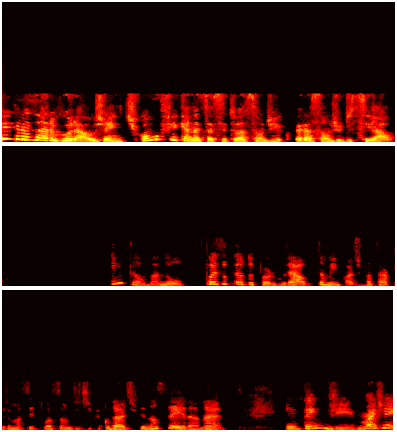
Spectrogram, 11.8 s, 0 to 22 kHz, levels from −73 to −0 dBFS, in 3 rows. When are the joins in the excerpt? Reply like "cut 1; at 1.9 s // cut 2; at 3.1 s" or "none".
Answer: cut 1; at 5.9 s // cut 2; at 10.6 s

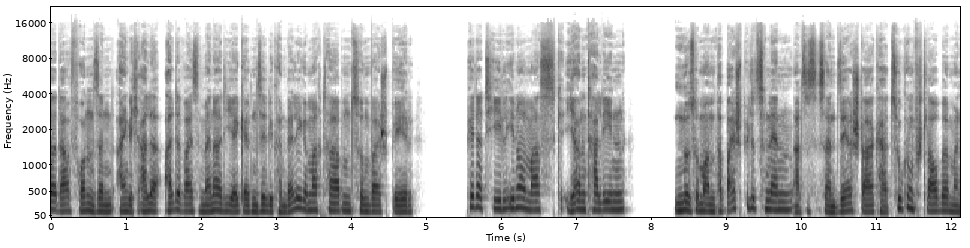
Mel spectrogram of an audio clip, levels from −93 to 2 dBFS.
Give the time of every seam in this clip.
cut 1; at 9.9 s

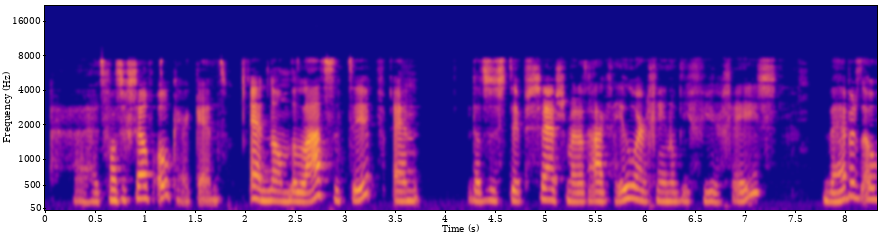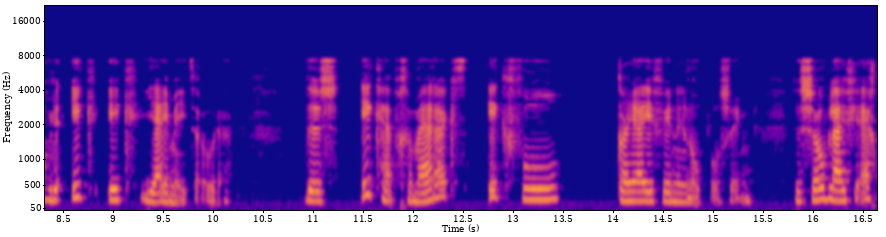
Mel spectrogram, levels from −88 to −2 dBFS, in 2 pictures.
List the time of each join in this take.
cut 1; at 1.8 s

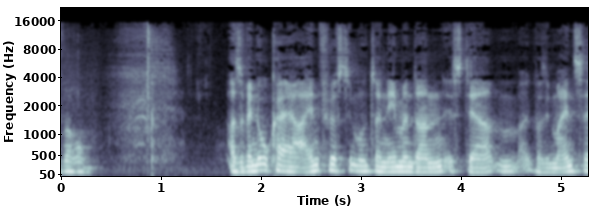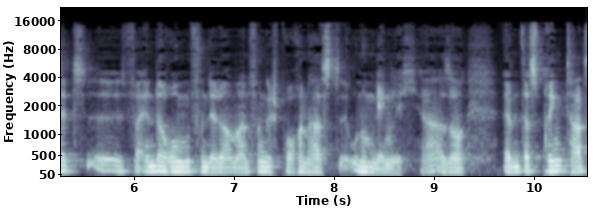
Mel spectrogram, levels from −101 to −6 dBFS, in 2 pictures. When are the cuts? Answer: none

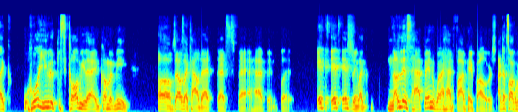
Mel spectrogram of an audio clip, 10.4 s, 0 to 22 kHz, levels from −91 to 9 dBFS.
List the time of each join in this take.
none

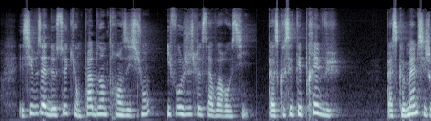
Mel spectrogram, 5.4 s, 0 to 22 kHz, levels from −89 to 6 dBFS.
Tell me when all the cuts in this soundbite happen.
cut 1; at 3.3 s

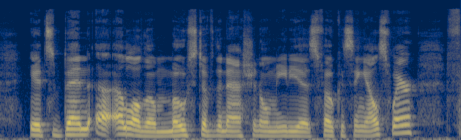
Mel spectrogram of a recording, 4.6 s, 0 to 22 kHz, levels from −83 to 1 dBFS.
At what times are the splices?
cut 1; at 1.3 s

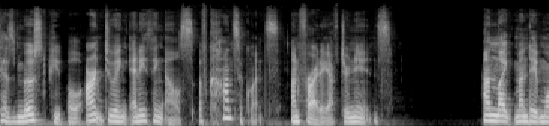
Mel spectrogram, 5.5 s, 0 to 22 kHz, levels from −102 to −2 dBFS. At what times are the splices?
none

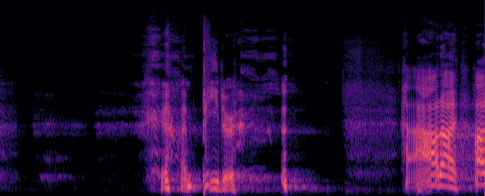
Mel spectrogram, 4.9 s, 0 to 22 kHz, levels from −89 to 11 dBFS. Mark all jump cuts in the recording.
none

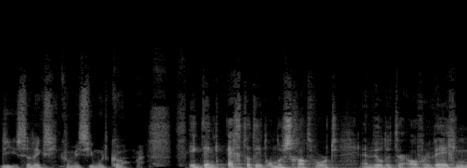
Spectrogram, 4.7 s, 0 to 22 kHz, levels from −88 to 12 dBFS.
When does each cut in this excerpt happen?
cut 1; at 1.9 s

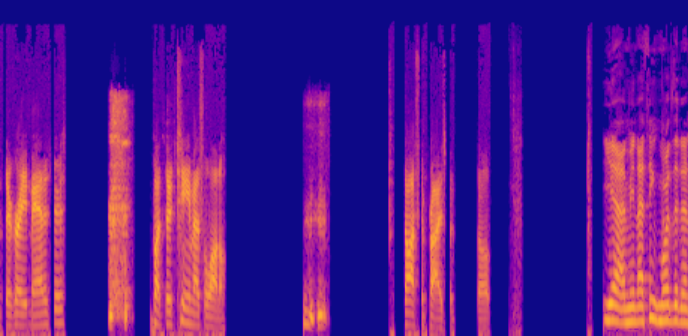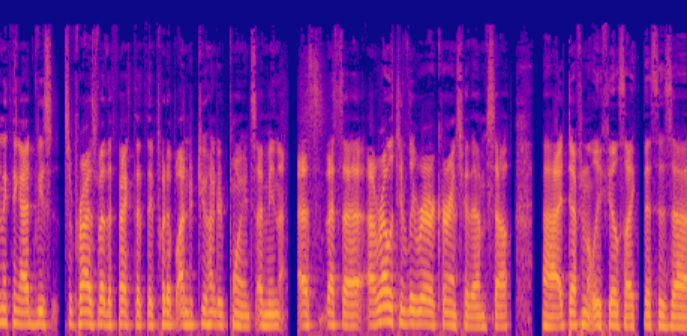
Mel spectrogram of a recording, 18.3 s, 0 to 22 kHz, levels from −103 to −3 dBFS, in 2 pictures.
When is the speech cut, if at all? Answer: cut 1; at 8.0 s

